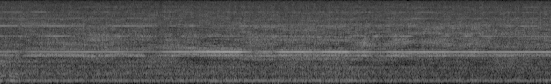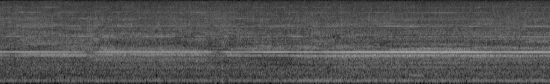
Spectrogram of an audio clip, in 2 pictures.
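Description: Hair dryer running steadily with a constant high whine, blowing hot air onto a refrigerator's iced-up evaporator to defrost it.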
